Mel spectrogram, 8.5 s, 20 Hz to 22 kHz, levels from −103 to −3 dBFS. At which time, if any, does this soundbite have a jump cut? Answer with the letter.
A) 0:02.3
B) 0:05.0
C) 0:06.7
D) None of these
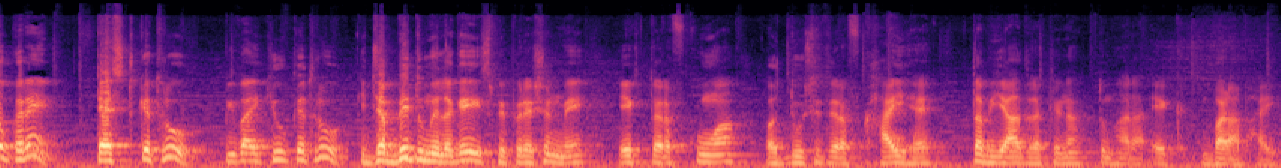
A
